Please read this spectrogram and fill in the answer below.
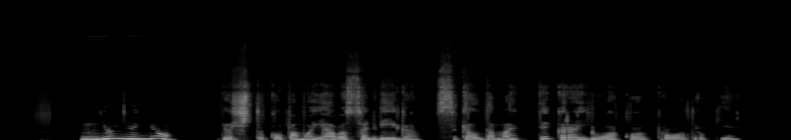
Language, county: Lithuanian, Šiauliai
